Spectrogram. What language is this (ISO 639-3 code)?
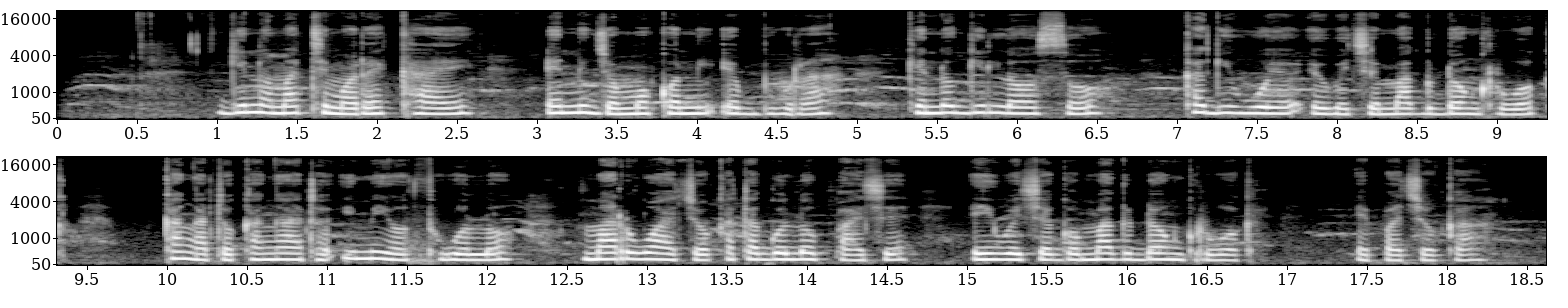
luo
